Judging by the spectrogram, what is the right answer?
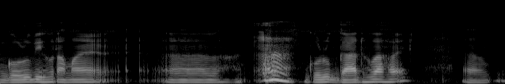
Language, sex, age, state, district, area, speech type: Assamese, male, 30-45, Assam, Tinsukia, urban, spontaneous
